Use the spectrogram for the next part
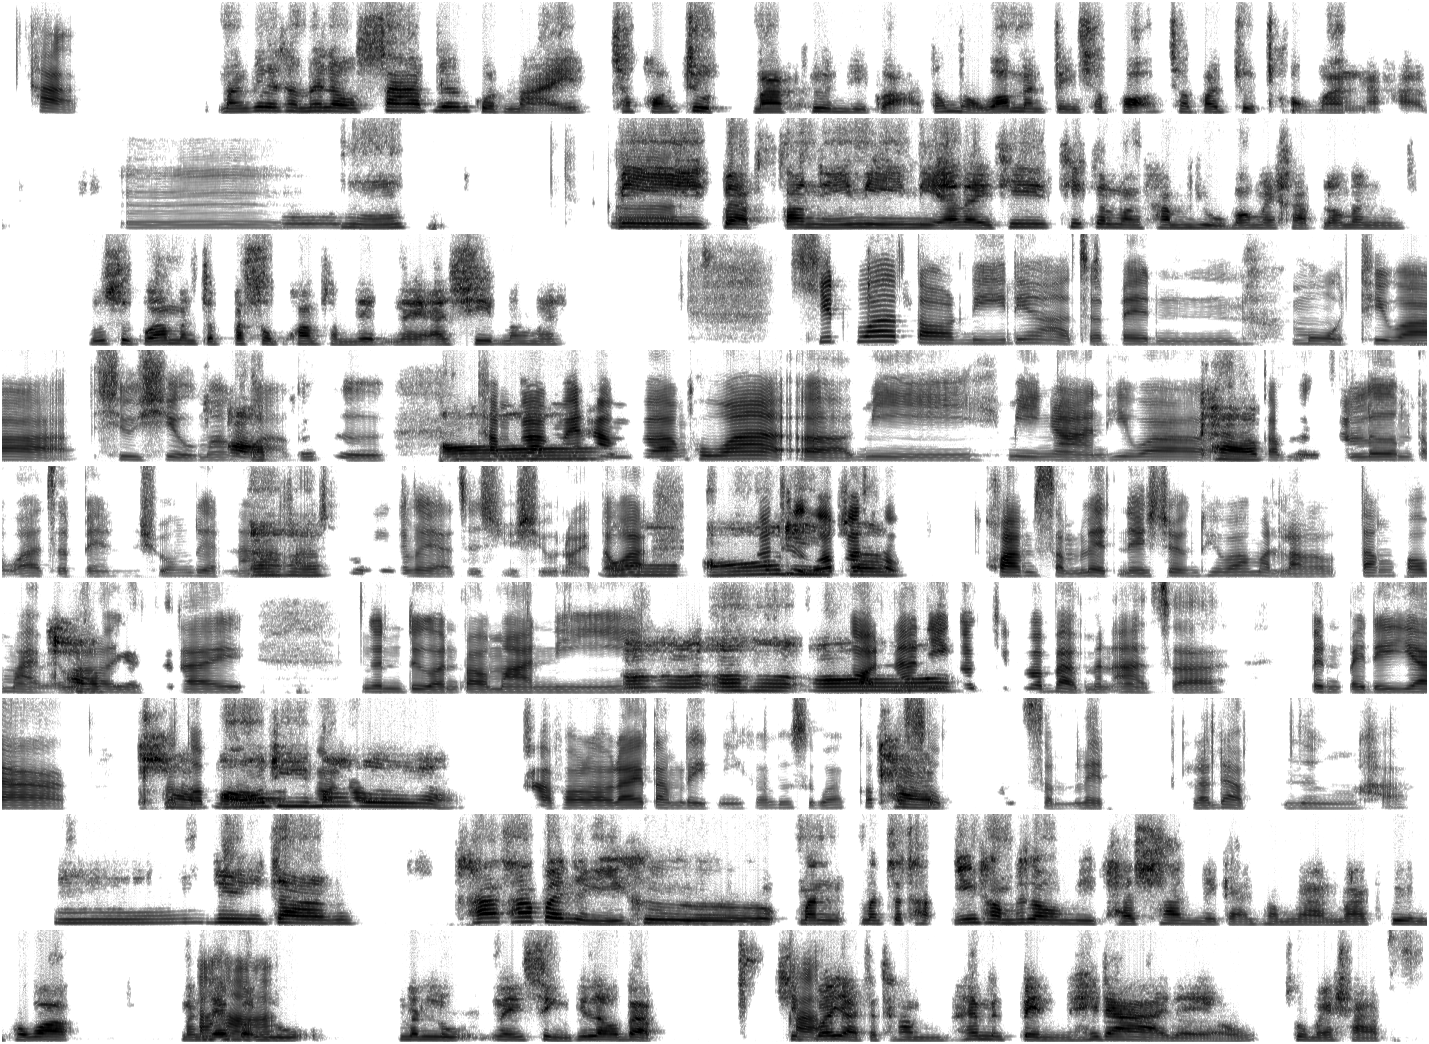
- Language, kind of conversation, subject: Thai, unstructured, อะไรคือปัจจัยที่ทำให้คนประสบความสำเร็จในอาชีพ?
- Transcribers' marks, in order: distorted speech; tapping; other noise; drawn out: "อ๋อ"; in English: "Passion"; static; tsk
